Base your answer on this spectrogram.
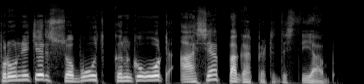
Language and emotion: Kashmiri, neutral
